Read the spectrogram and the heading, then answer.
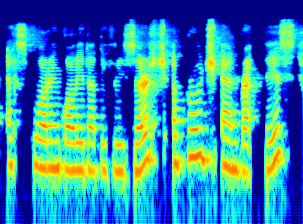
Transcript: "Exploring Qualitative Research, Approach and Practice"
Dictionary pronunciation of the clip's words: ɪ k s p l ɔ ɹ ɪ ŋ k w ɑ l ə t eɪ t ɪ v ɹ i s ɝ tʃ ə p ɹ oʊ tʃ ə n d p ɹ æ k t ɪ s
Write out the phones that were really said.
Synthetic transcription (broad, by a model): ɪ k s p l ɔ ɹ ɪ ŋ k w ɑ l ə t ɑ t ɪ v ɹ i s ɝ tʃ ə p ɹ oʊ tʃ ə n p ɹ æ k t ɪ s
